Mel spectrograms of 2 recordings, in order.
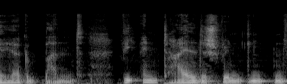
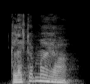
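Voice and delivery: high, louder call; raised voice into someone's ear; calling into his ear; 9 semitones higher, 6 dB louder than usual. A narrator's reading. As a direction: call the farmhand by name, urgently. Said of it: "rief sie dem Knecht ins Ohr".

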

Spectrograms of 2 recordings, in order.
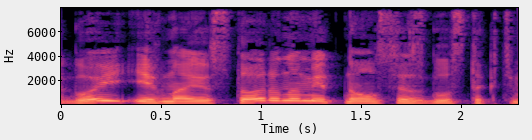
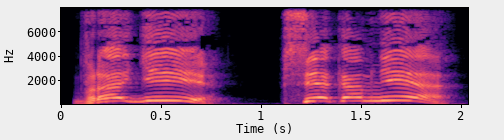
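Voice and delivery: yelling; 13 semitones higher, slower than usual. Acted. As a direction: yell to rally the troops. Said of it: "я заорал".

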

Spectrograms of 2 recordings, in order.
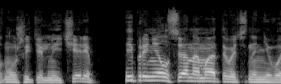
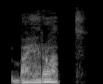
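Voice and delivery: hushed, softened call of a name; softly murmured summons; understated whisper; 2 semitones lower, 5 dB quieter than usual. A narrator's reading. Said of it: "прошептал предводитель".

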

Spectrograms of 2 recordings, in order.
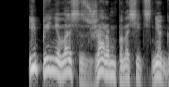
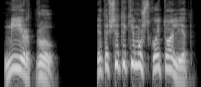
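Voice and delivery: loud, high indignant shout; indignant call; 11 semitones higher, 6 dB louder, slower than usual. A narrator's reading. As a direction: call her out, outraged. Boys call out at ghost.

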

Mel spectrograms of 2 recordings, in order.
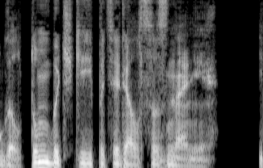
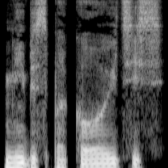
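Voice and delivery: slow, soothing doctor voice; lulling voice; slower than usual. Acted. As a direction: lull him to calm. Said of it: "как граммофон с заезженной пластинкой".

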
